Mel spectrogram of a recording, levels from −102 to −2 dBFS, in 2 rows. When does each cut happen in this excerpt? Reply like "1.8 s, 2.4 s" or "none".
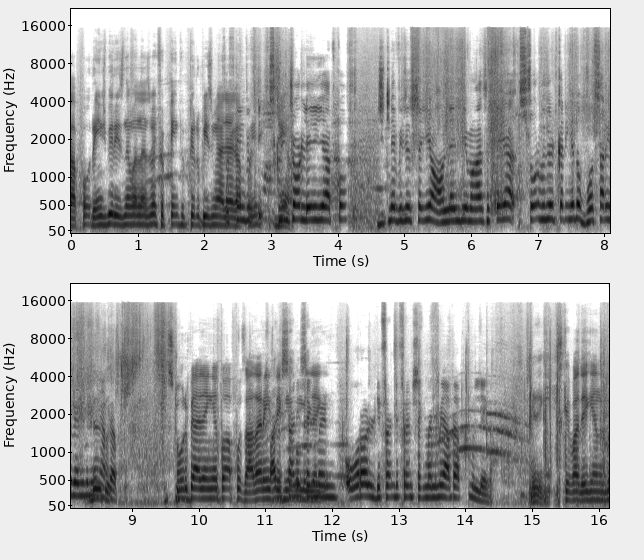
none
